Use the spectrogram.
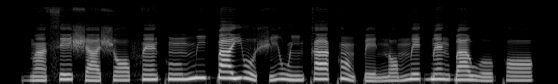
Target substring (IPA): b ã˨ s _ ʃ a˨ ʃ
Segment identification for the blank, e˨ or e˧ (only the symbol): e˧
